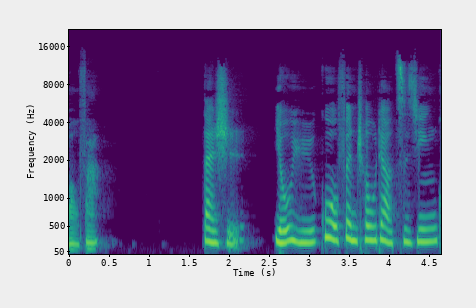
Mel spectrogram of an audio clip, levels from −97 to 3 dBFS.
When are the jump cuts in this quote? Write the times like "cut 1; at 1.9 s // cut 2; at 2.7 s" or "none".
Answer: cut 1; at 1.5 s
